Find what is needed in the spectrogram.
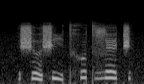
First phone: ʃ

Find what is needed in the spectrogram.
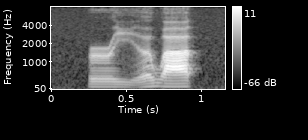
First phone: ɹ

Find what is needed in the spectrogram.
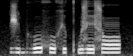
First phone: ʒ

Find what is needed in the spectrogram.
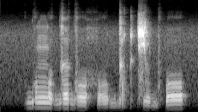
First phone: ɡʷ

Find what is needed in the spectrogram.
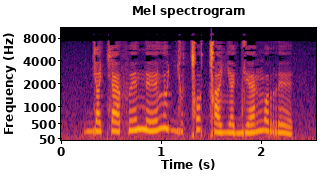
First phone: ɟ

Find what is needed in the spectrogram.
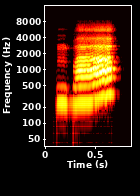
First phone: m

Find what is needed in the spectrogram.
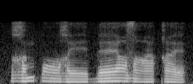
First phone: ʁ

